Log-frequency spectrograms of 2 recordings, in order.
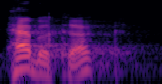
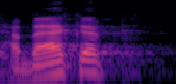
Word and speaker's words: Habakkuk: Some say Habakkuk, some say Habakkuk, and some say Habakkuk, which is a little closer to the Hebrew.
